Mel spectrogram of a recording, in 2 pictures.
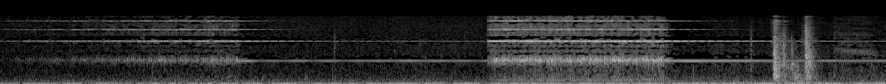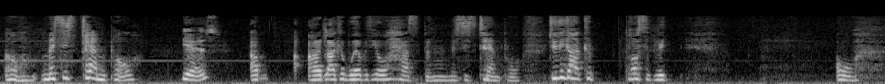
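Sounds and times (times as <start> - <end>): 
front doorbell ringing in rattling bursts: 0.0 - 12.8
speech: 8.9 - 15.7, 17.2 - 17.7.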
